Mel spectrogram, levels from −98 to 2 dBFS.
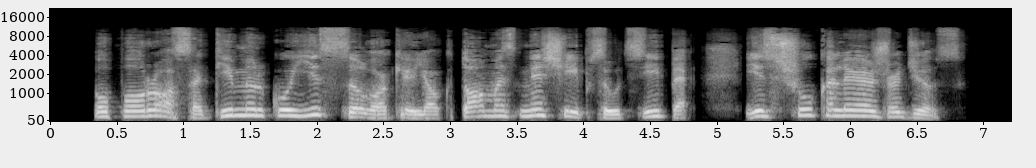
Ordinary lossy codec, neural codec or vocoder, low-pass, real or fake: AAC, 32 kbps; codec, 24 kHz, 0.9 kbps, WavTokenizer, medium speech release version 2; 10.8 kHz; fake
